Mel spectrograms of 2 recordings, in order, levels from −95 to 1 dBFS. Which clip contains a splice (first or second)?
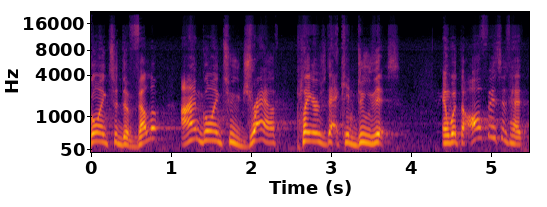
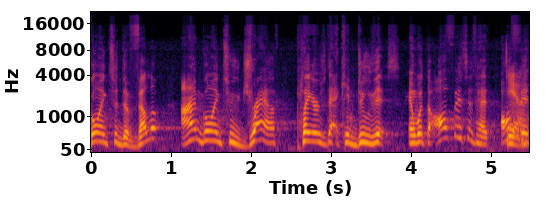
second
